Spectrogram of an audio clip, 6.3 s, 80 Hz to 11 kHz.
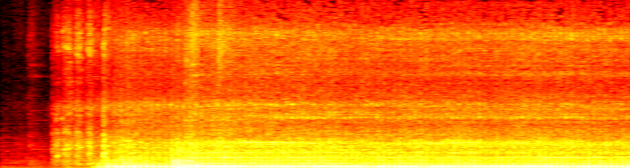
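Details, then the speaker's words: Hero Xpulse 210 single-cylinder cold start, bike with engine leak and starting problem since delivery, about 1000 km: quick crank, steady slightly raised idle with even firing while warming; normal cold fast idle. "और ये गाड़ी तो cold start करने का, और जब तक RPM normal पे नहीं आता तब तक आप इसको वेट करिएगा।"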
